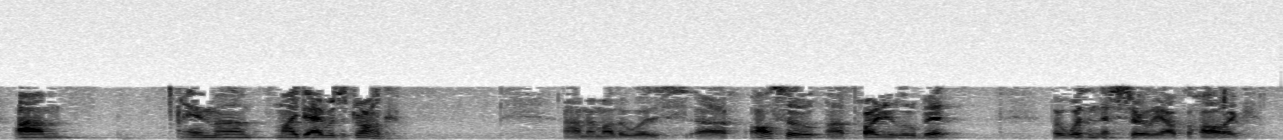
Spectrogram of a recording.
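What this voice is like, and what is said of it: Mild Boston accent, somewhat flattened. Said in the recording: “I was born in Cambridge, Massachusetts. Those of you who can't pick up that accent, that's where I'm from. And it was kind of flattened out by Florida”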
